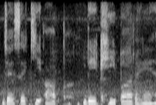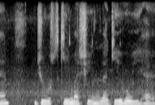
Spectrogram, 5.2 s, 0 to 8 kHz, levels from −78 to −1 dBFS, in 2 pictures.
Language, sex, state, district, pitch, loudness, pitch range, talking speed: Hindi, female, Rajasthan, Bikaner, 175 Hz, -15 LUFS, 170-185 Hz, 160 wpm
